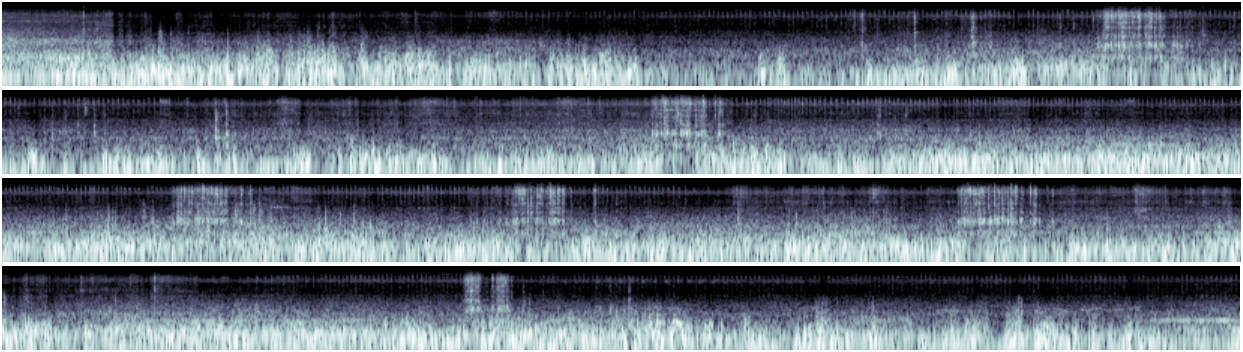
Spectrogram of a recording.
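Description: Wind buffets the microphone outdoors during a bicycle ride.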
